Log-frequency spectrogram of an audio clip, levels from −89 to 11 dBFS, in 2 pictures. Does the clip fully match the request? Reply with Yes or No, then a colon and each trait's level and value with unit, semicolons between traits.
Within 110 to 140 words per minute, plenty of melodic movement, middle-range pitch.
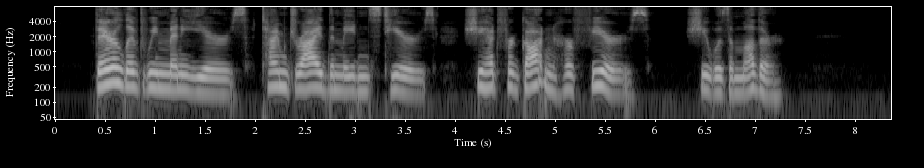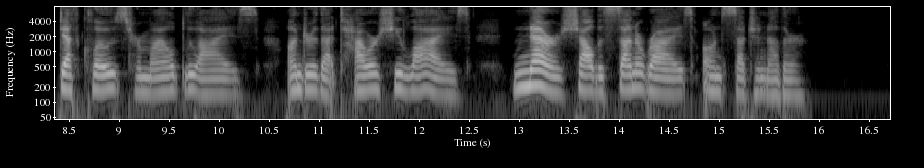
No: slow, 135 wpm; average, 3.6 semitones; medium, 170 Hz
